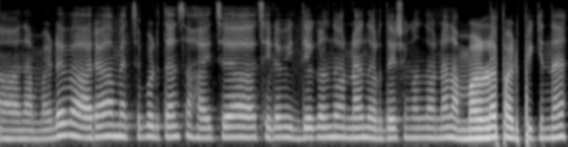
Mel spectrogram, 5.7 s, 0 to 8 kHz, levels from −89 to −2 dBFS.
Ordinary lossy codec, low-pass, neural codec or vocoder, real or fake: none; none; none; real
